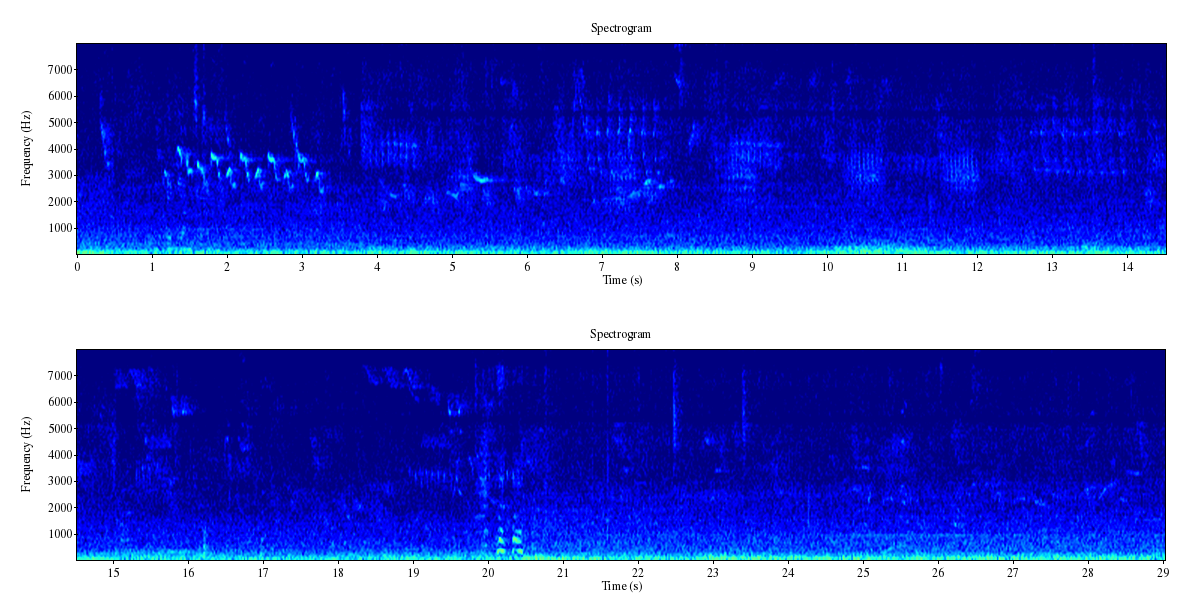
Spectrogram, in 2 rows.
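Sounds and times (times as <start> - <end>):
steady low rumble: 0.0 - 29.0
small birds chirping and singing: 0.2 - 20.8, 21.6 - 29.0.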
